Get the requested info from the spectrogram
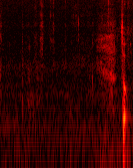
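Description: Faint scratching of a stylus handwriting a short word on a pen tablet, a few light strokes in the first second or so.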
